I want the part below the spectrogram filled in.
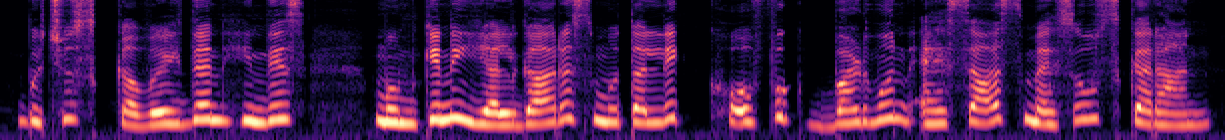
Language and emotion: Kashmiri, fearful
